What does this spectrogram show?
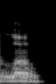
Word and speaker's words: Lowe: their roster makes me laugh though, because when we lived in another part of Orange County, we had some good friends named Brandon and Gina Lowe. Um, not Lau.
